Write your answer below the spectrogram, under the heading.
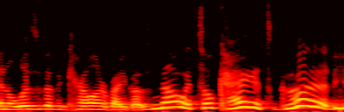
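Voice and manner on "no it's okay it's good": high, upbeat retold reassurance; cheerful reassurance. Bereaved moms reassure the upset man, high and cheerful. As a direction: imitate friends brightly brushing off someone's worry.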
